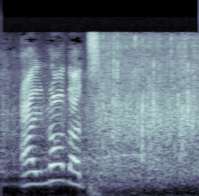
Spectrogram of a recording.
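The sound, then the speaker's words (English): Audience applause at a talk about God begins after a brief spoken phrase, then holds as a steady, even wash of clapping until the end. “Now, my expectations, you're clapping for God, not me”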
